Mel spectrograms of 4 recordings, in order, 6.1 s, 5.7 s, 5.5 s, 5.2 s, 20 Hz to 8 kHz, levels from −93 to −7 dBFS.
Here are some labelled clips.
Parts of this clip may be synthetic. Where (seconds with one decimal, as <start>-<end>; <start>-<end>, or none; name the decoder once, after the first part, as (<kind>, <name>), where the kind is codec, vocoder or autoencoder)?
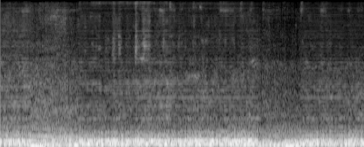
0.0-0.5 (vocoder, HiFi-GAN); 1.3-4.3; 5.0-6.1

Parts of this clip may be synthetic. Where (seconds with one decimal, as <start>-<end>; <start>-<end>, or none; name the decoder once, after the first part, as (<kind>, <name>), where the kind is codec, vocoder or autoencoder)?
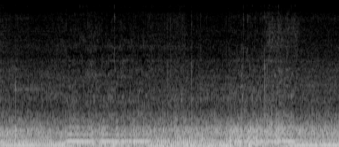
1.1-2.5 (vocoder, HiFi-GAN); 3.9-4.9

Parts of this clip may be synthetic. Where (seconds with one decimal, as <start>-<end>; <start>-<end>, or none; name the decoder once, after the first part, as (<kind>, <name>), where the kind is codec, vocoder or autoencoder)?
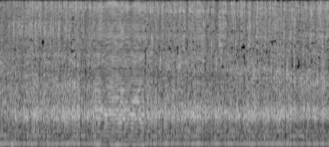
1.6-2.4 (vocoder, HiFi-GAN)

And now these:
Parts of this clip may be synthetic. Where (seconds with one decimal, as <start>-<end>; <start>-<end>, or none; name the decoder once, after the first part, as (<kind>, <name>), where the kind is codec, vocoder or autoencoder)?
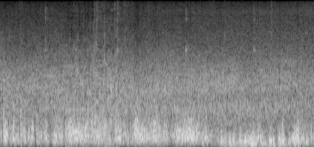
1.1-2.0 (vocoder, HiFi-GAN)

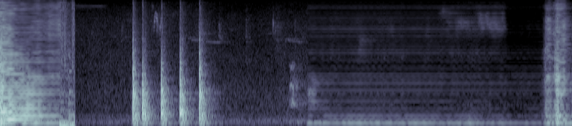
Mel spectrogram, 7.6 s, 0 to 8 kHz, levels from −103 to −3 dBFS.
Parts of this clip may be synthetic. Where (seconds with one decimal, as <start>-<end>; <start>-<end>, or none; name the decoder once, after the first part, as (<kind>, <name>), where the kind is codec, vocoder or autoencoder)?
0.0-0.8 (vocoder, HiFi-GAN); 4.1-7.6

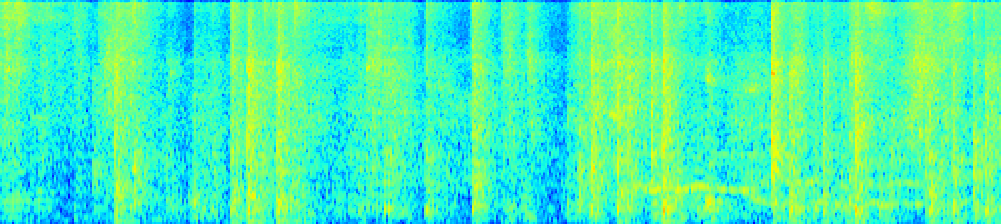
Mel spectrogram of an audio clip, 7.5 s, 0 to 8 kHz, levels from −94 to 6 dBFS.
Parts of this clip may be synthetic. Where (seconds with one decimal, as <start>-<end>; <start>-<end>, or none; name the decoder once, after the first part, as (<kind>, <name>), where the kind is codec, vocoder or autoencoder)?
none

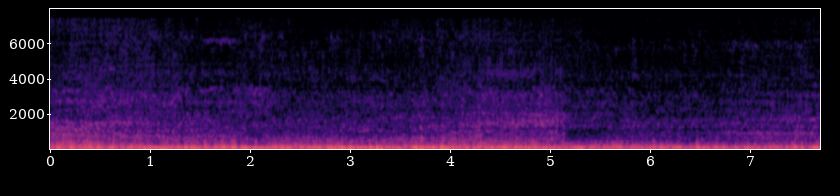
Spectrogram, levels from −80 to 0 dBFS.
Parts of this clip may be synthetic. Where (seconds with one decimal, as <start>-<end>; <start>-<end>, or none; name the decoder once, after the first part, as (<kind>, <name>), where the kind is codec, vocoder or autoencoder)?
0.0-7.7 (vocoder, HiFi-GAN)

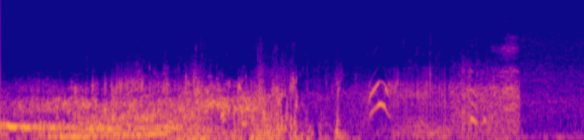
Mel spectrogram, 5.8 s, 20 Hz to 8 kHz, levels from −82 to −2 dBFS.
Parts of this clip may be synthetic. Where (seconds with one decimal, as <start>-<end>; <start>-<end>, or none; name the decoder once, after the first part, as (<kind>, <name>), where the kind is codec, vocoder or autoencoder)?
3.9-4.5 (vocoder, HiFi-GAN)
